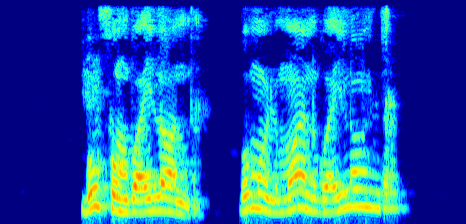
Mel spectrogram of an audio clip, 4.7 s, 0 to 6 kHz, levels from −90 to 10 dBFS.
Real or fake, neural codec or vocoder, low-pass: real; none; 5.4 kHz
